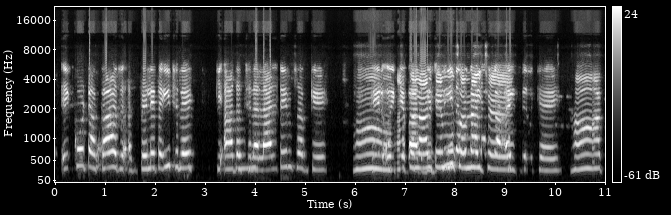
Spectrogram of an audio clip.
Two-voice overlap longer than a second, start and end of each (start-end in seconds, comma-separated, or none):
6.8-8.8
